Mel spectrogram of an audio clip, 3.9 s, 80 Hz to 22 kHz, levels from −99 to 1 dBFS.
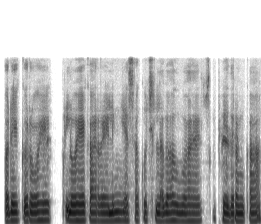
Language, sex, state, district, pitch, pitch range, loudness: Hindi, male, Bihar, West Champaran, 140 Hz, 135-145 Hz, -15 LUFS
